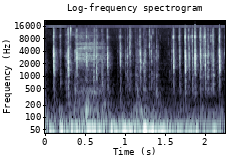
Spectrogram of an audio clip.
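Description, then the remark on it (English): Rapid clacking of keys on a mechanical keyboard, typed close to the mic to demonstrate its sound, with sharp clicky strikes in quick irregular bursts and a brief pause midway. No voices. “I'll see if I can swivel the mic and show off some of the typing. You know, this is it's a mechanical keyboard.”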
